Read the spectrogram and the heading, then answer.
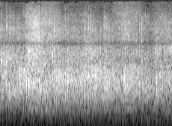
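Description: An audience claps together in a dense, steady wash of hand claps that holds at an even, moderate level for a couple of seconds, with no voices standing out.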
